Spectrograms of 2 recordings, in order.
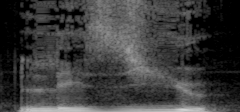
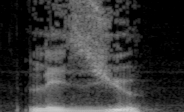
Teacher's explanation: you make this liaison between the two, les yeux. Okay, final X not pronounced.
